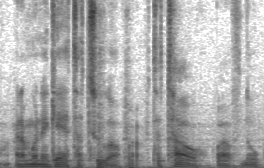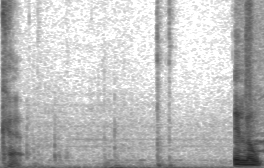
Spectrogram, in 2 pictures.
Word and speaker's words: Tatau: I hate pronouncing shit wrong. Tatau. I was saying tattoo, fam.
